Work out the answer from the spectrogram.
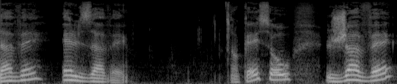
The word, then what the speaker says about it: j'avais: Okay, so j'avais, final S not pronounced, tu avais, final S not pronounced, il avait, final T not pronounced, elle avait.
